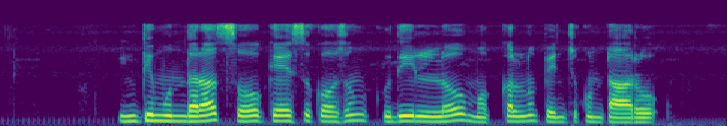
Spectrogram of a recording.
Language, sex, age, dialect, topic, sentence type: Telugu, male, 31-35, Southern, agriculture, statement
